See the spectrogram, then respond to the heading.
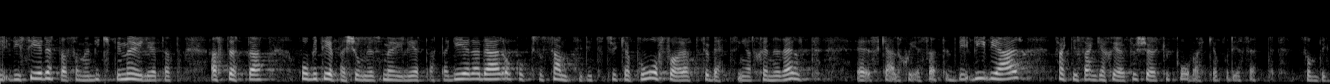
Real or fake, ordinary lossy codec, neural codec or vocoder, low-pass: fake; none; vocoder, 22.05 kHz, 80 mel bands, HiFi-GAN; 3.6 kHz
